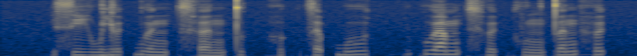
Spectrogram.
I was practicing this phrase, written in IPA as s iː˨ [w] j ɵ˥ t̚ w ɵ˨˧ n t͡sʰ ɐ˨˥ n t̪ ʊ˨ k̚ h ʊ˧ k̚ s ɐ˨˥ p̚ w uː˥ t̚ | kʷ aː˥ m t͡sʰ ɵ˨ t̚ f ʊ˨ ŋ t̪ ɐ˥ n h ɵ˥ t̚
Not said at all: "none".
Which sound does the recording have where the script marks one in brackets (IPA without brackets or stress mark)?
w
